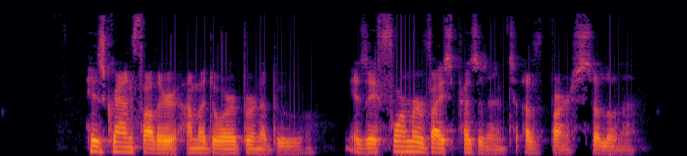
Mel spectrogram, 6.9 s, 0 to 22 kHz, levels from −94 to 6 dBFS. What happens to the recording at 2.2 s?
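At 2.2 s you're inside a filter-restarted-on-every-block fault running from 1.62 s to the end: each block starts from zero state, giving a level-following buzz near 23.4 Hz, which fits 2048-sample blocks.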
